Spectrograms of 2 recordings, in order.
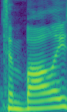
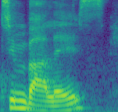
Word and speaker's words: timbales: that yeah is that tombali said or is that a drum set how am i saying it wrong or no it's it's they're all latin percussion uh they are called timbales the smaller ones we've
